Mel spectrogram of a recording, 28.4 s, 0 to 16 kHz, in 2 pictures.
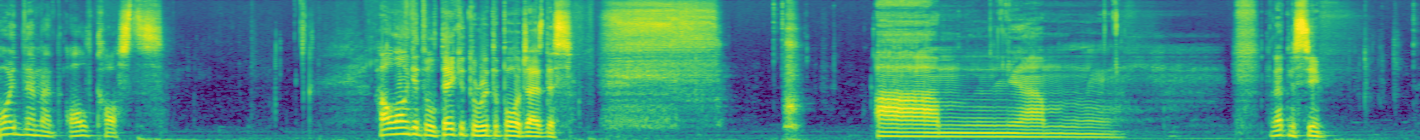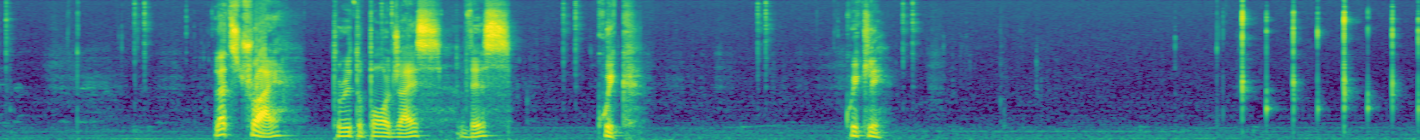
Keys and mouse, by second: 6.8 ctrl+Tab, 9.8-16.5 middle drag, 13.8 shift+d, 16.5-28.4 ctrl+drag, 17.5 ctrl+Tab, 18.6 n.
